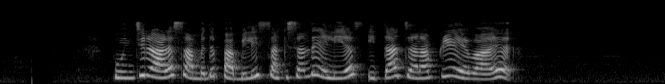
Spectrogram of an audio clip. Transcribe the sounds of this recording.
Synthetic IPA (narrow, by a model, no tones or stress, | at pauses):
puɲd͡ʒiɾaːɭəsambəd̪əpabilisːakisand̪əelijasit̪aːd͡ʒanaprijəeʋaːjə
